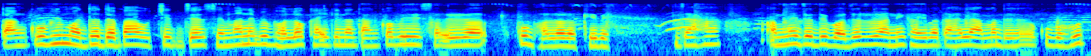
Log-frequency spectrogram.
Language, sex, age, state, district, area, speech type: Odia, female, 18-30, Odisha, Malkangiri, urban, spontaneous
